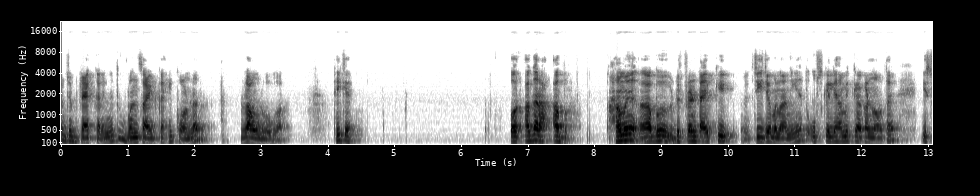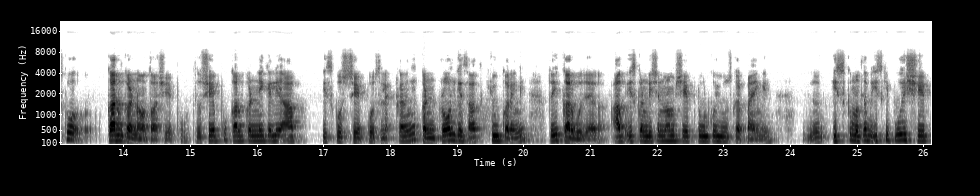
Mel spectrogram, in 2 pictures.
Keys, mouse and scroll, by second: 5.2 ctrl+z, 6.3 click, 10.8 click, 14.3 click, 19.3 ctrl+q, 21.8 click.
